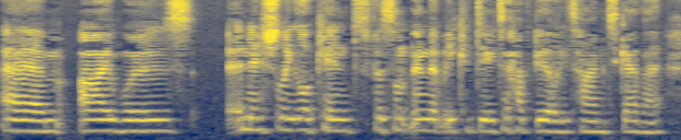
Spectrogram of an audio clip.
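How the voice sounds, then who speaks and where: A woman with a British accent, medium in pitch, at a fairly quick pace. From UK. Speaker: direct sales team manager. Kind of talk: live video training. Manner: casual, many fillers.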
